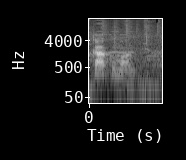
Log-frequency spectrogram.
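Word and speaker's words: Ikkakumon: kakuma yeah i remembered it that's how you pronounce it kakumon so ikakumon is a bit different he's really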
